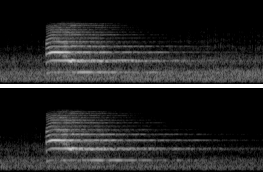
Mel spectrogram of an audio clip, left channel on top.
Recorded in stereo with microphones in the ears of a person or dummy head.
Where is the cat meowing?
10° left (ahead or behind), 0.6 m.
